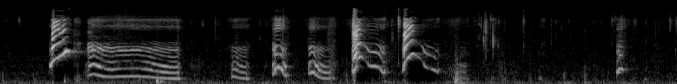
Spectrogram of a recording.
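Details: Three-week-old puppies from Flute's litter, nursing and playing indoors: a long wavering high whine, then a burst of short rising and falling yelps and squeals, loud and close, with quieter whimpers trailing off.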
